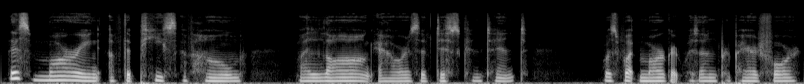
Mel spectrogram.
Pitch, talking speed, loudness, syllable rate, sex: 165 Hz, 135 wpm, -19 LUFS, 4.2 syllables/s, female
